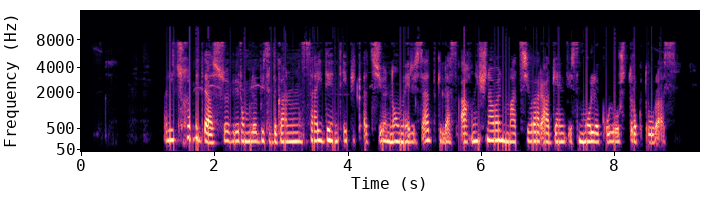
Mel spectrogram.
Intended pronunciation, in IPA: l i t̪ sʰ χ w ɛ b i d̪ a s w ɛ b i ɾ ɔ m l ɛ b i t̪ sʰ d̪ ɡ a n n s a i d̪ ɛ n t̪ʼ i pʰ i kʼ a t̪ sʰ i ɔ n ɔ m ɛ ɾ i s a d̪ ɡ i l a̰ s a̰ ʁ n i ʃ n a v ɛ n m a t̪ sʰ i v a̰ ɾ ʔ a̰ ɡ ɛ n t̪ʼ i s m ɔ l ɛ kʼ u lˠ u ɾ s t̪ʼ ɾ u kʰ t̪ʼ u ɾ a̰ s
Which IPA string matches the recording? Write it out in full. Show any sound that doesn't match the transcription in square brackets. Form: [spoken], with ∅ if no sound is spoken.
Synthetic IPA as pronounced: l i t̪ sʰ χ w ɛ b i d̪ a s w ɛ b i ɾ ɔ m l ɛ b i t̪ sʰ d̪ ɡ a n n s a i d̪ ɛ n t̪ʼ i pʰ i kʼ a t̪ sʰ i ɔ n ɔ m ɛ ɾ i s a d̪ ɡ i l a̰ s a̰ ʁ n i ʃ n a v ɛ n m a t̪ sʰ i v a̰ ɾ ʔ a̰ ɡ ɛ n t̪ʼ i s m ɔ l ɛ kʼ u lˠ u ɾ s t̪ʼ ɾ u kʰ t̪ʼ u ɾ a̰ s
